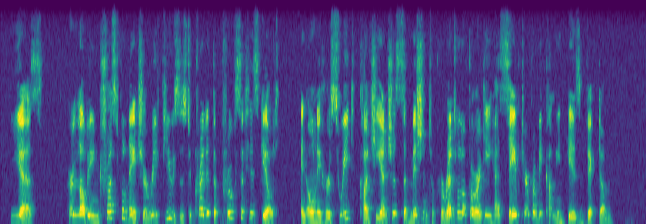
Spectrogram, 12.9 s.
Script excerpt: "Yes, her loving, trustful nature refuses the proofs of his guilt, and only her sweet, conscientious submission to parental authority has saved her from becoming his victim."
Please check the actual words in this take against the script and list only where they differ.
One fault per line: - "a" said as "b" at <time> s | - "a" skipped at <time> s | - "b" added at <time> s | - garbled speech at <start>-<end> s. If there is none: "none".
- "to credit" added at 3.7 s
